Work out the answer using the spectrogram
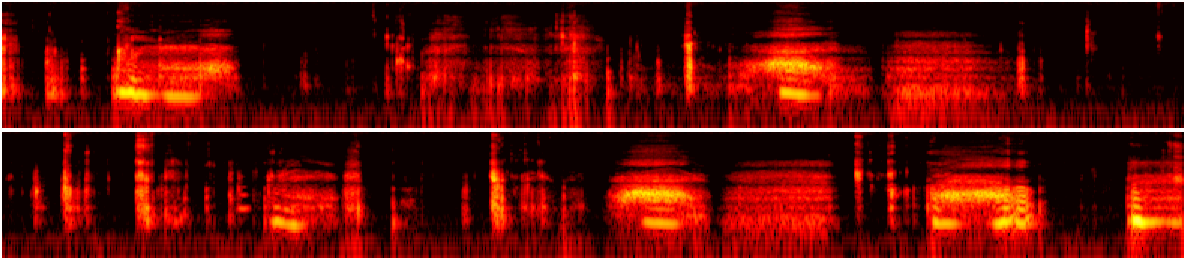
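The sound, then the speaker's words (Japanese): Wet, close mouth sounds of someone eating cold, heavy ice cream: smacking, licking clicks and soft chewing come in short bursts separated by pauses, with quiet whispering between them. “ほら、アイス冷たくて重くて美味しいよ。”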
